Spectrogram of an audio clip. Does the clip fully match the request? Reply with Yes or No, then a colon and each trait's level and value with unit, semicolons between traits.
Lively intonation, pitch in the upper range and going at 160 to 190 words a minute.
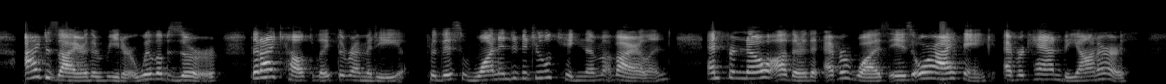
Yes: wide, 7.8 semitones; high, 225 Hz; average, 175 wpm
